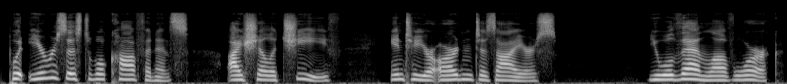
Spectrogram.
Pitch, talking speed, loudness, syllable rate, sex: 210 Hz, 115 wpm, -18 LUFS, 4.7 syllables/s, female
